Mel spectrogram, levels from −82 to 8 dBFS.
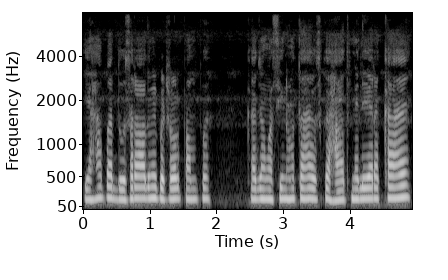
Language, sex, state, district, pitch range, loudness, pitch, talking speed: Hindi, male, Uttar Pradesh, Lalitpur, 155-165 Hz, -16 LUFS, 160 Hz, 205 wpm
